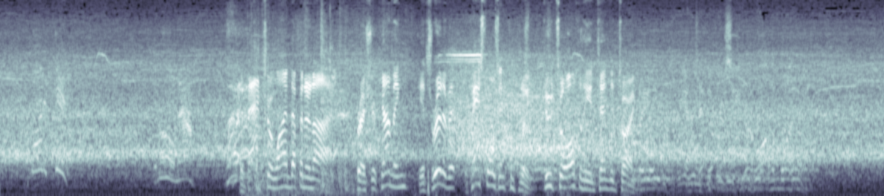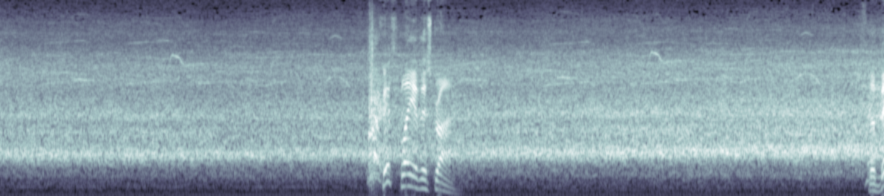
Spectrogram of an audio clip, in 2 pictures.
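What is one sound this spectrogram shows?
A stadium crowd murmurs and cheers steadily.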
